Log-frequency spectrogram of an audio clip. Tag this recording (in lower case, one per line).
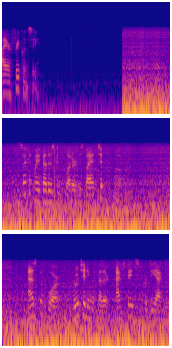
speech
